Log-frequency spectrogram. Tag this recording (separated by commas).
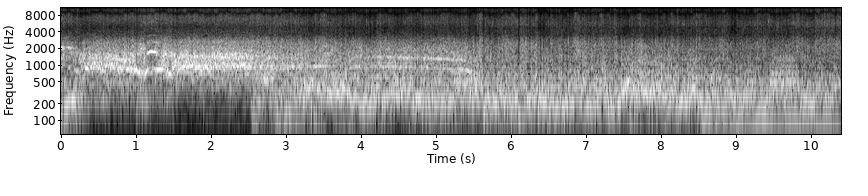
Speech, Music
